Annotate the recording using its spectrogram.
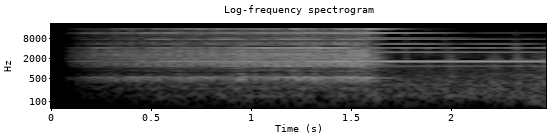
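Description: A bell ringing with a fast rattle, several tones at once. It stops about a second and a half in, and its tones ring on faintly after.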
